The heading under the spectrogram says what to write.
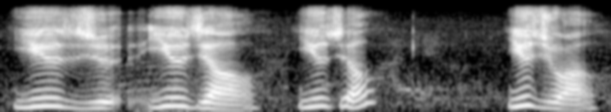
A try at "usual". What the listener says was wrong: This is the sound zh, zh. Usual, usual. Usual. So I think you said it right, but it wasn't prominent enough, so it can be confused with another sound.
